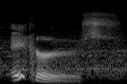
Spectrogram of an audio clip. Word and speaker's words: Akers: Yeah, we got that pronunciation corrected. Akers. All right.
